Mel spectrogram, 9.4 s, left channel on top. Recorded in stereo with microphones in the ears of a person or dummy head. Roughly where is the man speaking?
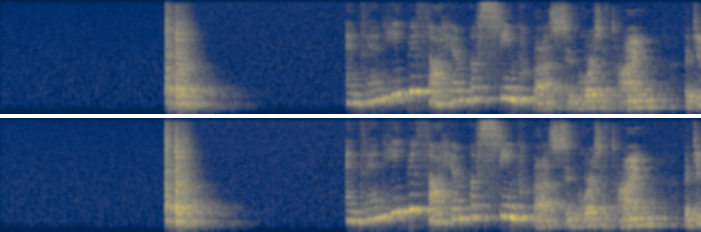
Right.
